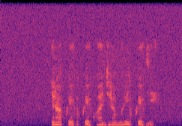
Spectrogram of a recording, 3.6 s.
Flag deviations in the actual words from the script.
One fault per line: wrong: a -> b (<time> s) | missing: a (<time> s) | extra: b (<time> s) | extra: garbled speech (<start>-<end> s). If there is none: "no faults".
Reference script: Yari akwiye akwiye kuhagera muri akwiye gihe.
no faults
